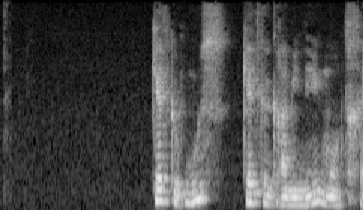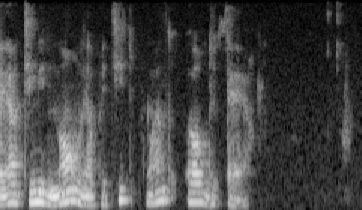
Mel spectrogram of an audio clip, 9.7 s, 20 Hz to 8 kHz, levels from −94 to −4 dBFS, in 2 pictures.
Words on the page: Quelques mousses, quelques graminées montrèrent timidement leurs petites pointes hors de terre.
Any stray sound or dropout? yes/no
no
